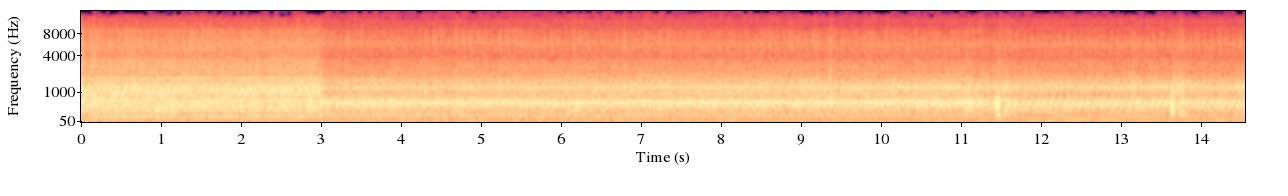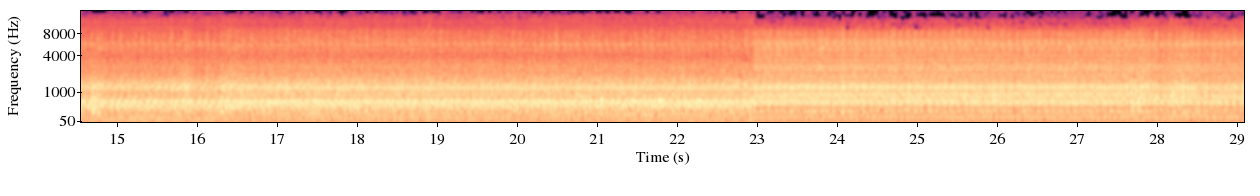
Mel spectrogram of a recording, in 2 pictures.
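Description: Tractor engine running at a steady speed. The tone of the sound changes abruptly about three seconds in and again near the end.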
